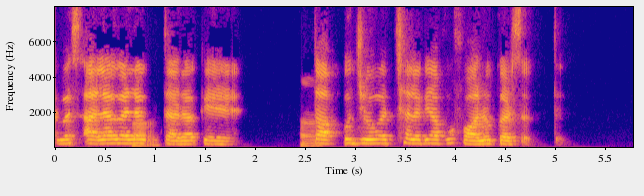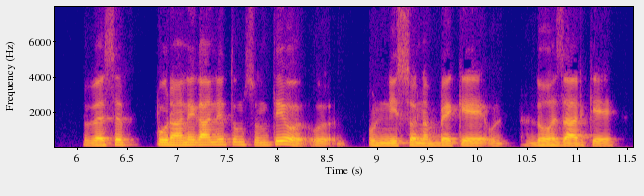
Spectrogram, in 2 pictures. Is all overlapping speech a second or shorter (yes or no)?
yes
